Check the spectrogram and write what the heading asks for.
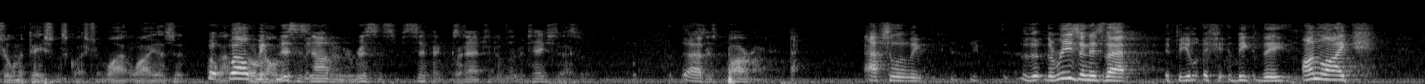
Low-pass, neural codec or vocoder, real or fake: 7.2 kHz; codec, 16 kHz, 16 kbps, FunCodec, trained on LibriTTS, 50 frames a second; fake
